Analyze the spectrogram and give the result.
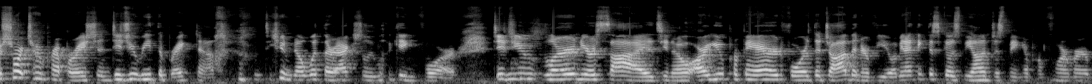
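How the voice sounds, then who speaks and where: A woman voice teacher answering interview questions in a casual, animated way, laughing often and poking fun at herself. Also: medium pitch, slight background noise. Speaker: voice teacher guest.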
